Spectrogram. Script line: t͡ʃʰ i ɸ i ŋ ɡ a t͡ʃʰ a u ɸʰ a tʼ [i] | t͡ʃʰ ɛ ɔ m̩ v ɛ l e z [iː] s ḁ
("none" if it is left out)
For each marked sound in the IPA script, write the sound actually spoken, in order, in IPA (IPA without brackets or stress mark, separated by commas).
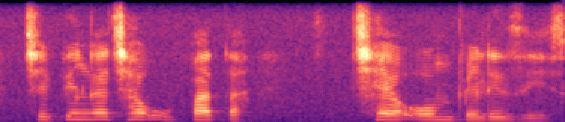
a, iː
